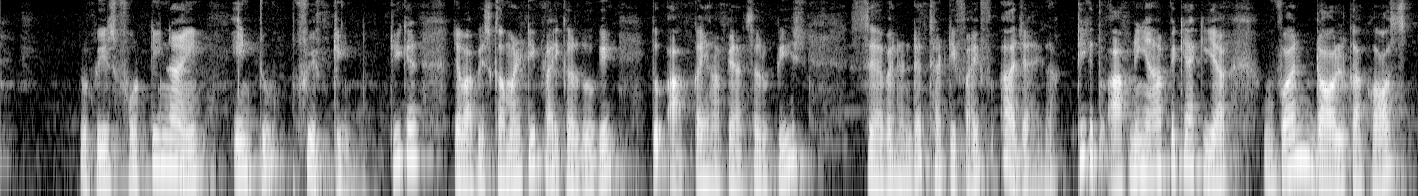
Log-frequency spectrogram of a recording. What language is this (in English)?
Hindi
